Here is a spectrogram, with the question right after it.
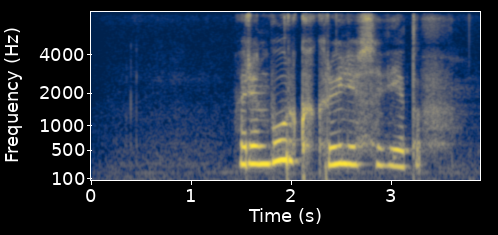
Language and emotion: Russian, sad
